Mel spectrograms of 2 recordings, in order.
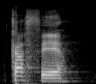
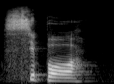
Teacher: repare que a sílaba tônica é a última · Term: oxítona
